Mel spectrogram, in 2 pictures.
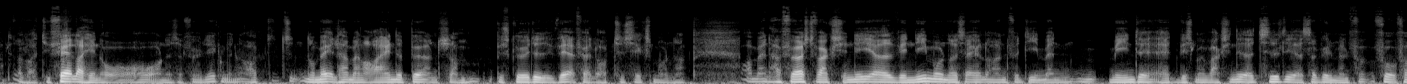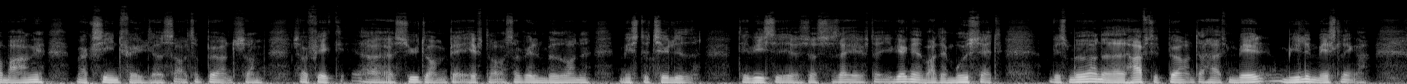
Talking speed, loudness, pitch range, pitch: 165 wpm, -20 LUFS, 95-110 Hz, 105 Hz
